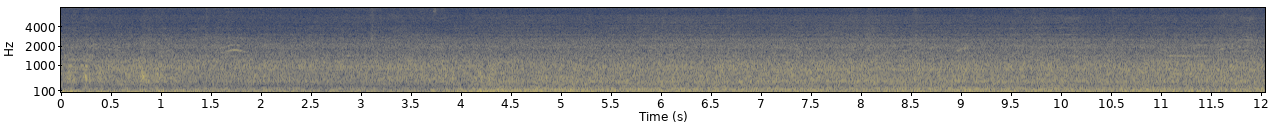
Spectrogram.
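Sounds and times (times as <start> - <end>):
wind rushing: 0.0 - 8.4
train wheels rumbling on rails: 0.0 - 12.0.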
